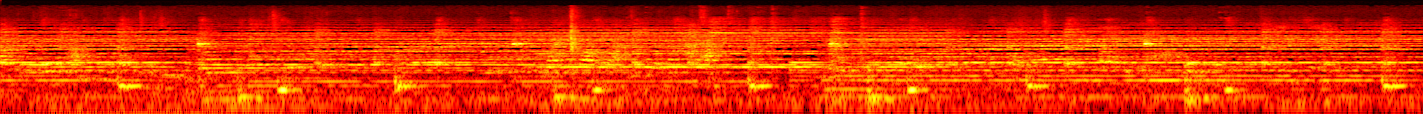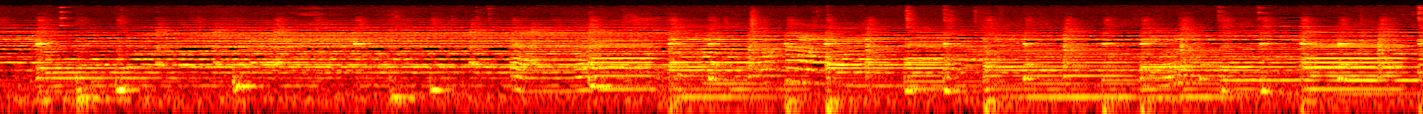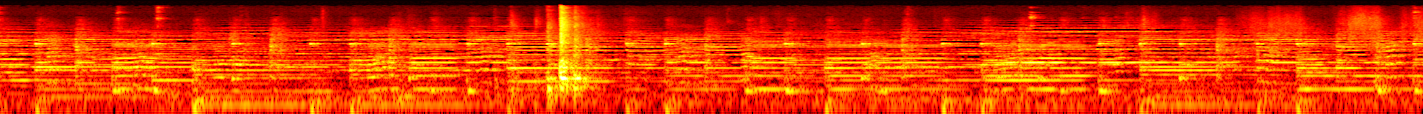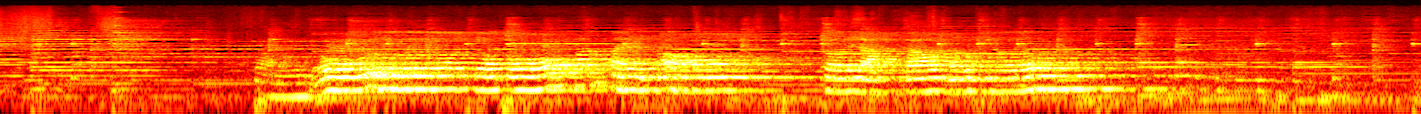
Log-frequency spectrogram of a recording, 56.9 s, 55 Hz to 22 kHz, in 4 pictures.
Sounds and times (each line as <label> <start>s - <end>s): male voice singing really off-key karaoke 0.0s - 55.7s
